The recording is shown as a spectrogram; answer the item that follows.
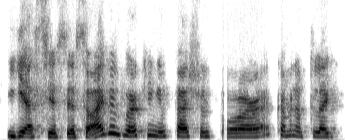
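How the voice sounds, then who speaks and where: A woman's voice: fairly high pitch, a little fast, dry recording, lo-fi sound. A woman in her thirties from Hungary, chatting as a podcast guest and rambling with lots of filler words. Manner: rambling, heavy with fillers like "like" and "you know". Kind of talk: casual interview chat.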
